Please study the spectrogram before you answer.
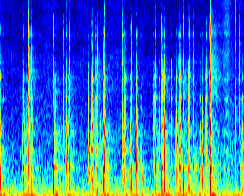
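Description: Long nails tap and scratch the top of a small, hollow, closed rectangular wooden box with a metal clasp sitting on a table. Quick, dry, irregular taps with a slight hollow ring are mixed with brief scratching. A low background rumble runs underneath.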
